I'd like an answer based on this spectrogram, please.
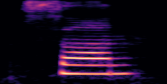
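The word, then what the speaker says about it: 三: one is the longest of the three that's pronounced sun now this is where things change up a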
